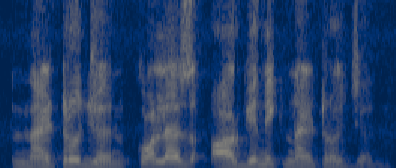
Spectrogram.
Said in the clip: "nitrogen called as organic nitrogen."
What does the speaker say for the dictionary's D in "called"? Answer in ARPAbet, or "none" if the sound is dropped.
none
